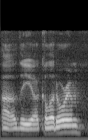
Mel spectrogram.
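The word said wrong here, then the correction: Chedorlaomer: or wait, how do I say that? Caledolomer. There we go.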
